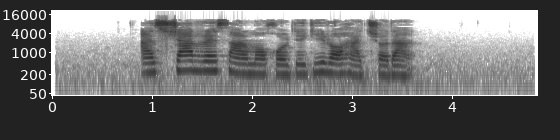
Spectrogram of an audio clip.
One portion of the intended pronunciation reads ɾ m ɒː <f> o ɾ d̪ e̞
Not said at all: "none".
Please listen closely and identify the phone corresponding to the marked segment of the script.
x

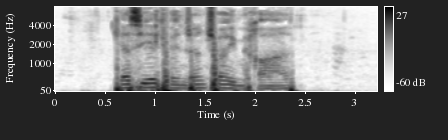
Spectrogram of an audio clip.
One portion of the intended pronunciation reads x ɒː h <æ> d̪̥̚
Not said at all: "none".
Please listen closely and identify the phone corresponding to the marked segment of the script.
æ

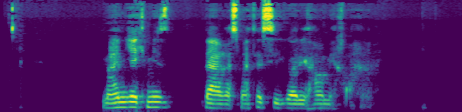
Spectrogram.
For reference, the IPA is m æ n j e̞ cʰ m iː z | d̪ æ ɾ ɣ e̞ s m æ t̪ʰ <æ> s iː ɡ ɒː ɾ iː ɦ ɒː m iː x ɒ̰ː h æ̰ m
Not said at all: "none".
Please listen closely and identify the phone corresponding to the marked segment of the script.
e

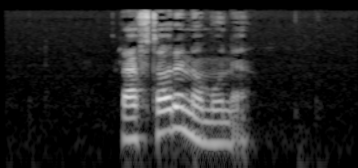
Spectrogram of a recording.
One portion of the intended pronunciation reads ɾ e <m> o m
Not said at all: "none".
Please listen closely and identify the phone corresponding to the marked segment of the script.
n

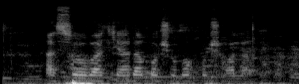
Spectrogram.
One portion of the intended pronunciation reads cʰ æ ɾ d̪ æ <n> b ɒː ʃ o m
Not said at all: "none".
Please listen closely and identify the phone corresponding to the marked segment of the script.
m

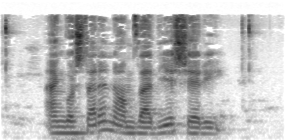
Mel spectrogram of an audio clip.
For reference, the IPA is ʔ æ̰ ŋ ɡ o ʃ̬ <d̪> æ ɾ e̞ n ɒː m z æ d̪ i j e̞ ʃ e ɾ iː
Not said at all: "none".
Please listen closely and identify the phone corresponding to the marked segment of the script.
t̪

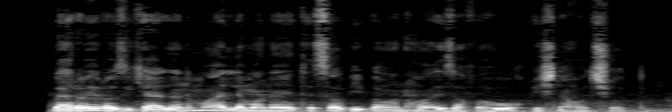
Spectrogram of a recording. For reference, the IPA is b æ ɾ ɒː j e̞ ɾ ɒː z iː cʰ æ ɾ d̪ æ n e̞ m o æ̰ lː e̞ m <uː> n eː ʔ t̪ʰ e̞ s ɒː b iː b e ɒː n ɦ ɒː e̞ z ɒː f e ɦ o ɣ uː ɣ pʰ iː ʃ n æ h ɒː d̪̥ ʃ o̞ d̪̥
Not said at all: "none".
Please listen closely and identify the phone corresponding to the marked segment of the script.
ɒː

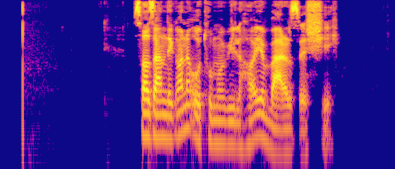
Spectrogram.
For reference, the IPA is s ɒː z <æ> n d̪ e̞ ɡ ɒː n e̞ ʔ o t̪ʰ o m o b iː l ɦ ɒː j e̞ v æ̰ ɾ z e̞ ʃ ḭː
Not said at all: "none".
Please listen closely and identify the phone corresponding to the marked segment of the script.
æ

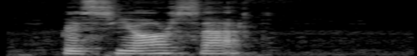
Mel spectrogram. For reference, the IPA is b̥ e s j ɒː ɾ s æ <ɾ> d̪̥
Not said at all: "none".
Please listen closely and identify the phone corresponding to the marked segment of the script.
ɾ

